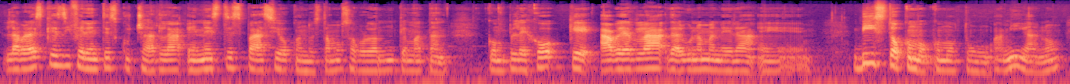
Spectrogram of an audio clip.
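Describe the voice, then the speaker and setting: A woman's voice: low-pitched, steady tone, normal speed. A woman co-hosting a podcast, reflecting thoughtfully and posing rhetorical questions. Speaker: podcast co-host.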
